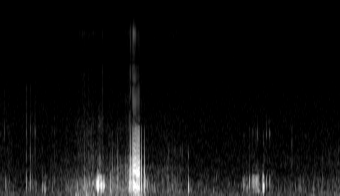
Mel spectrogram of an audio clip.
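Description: Gurgling, rumbling bowel sounds with a louder squeaky growl in a quiet room; hunger-related stomach growling.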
